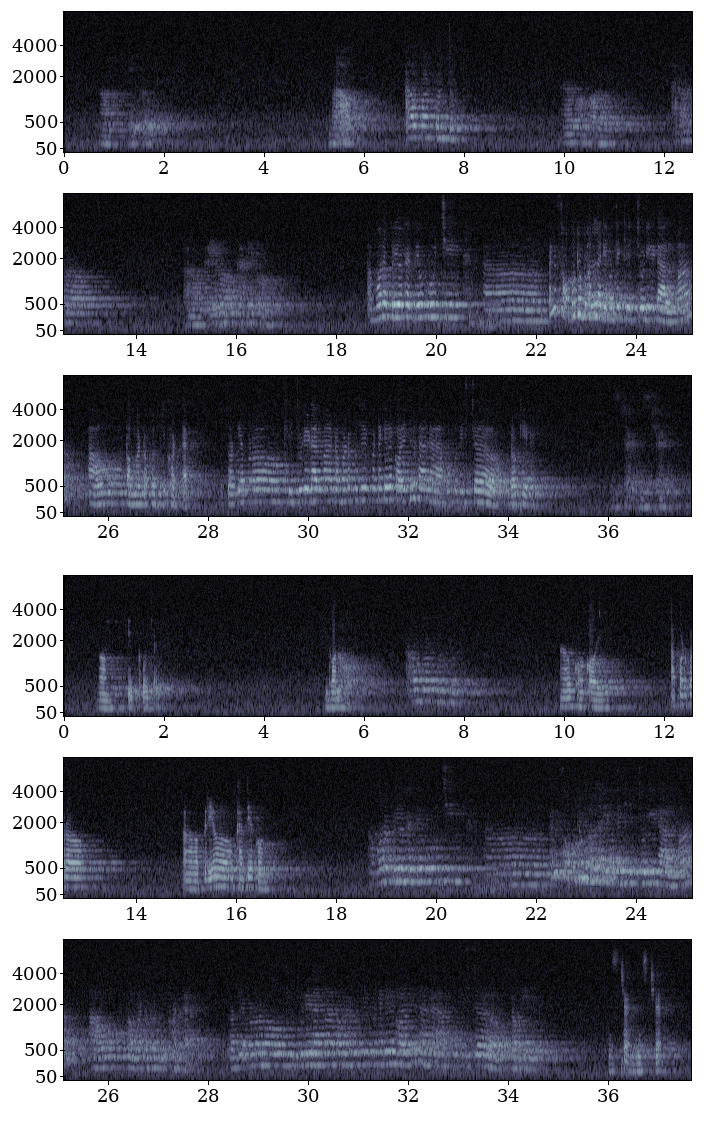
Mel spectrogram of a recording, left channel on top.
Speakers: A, on the right; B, on the left.
A: ହଁ ଠିକ କହୁଛନ୍ତି। ଭଲ
B: ଆଉ, ଆଉ କଣ କୁହନ୍ତୁ?
A: ଆଉ କଣ କହିବି ଆପଣଙ୍କର ଆ-ଆ ପ୍ରିୟ ଖାଦ୍ୟ କଣ?
B: ଆମର ପ୍ରିୟ ଖାଦ୍ୟ ହଉଛି ଆ-ଆ-ଆ-ଆ ମାନେ ସବୁଠୁ ଭଲ ଲାଗେ ମତେ ଖେଚୁଡି, ଡାଲମା ଆଉ-ଉ-ଉ-ଉ ଟମାଟୋ, ଖଜୁରୀ ଖଟା। ଯଦି ଆପଣ-ଅ-ଅ ଖେଚୁଡ଼ି, ଡାଲମା, ଟମାଟୋ, ଖଜୁରି ଖଟା କେବେ କରିଥିବେ ତାହେଲେ ଆମକୁ ନିଶ୍ଚ ଚୟ ଡକେଇବେ।
A: ନିଶ୍ଚୟ, ନିଶ୍ଚୟ।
